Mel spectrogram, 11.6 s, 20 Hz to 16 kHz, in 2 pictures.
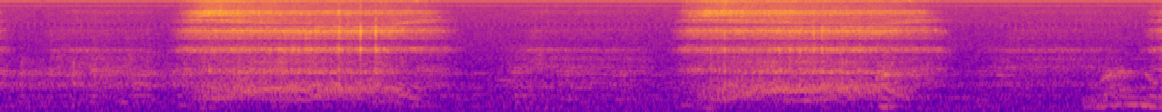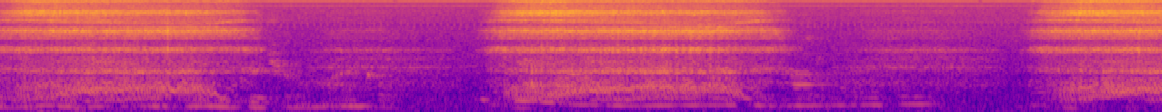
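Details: Aidan snoring: loud rattling snores on each in-breath, about 12 breaths a minute, with a steady whistling tone and faint talk in the background.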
